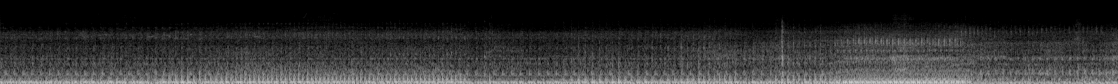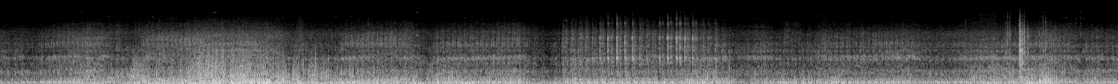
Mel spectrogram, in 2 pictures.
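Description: Suzuki V-Strom's V-twin engine running as the motorcycle rides a rough dirt track, heard from on the bike, the throttle opening in several surges and easing off between them. A sharp knock sounds near the end.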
